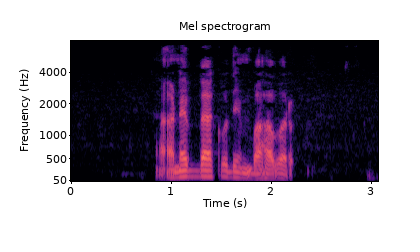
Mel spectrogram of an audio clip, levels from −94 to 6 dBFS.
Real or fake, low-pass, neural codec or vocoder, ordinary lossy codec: real; 7.2 kHz; none; MP3, 64 kbps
